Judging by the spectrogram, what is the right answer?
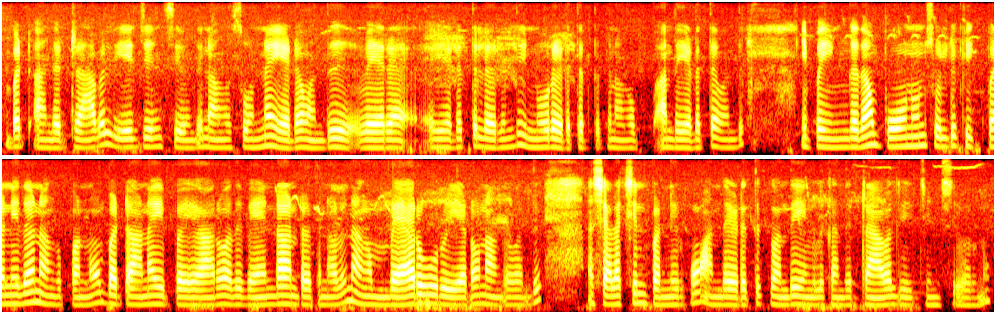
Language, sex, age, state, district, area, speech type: Tamil, female, 18-30, Tamil Nadu, Dharmapuri, rural, spontaneous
